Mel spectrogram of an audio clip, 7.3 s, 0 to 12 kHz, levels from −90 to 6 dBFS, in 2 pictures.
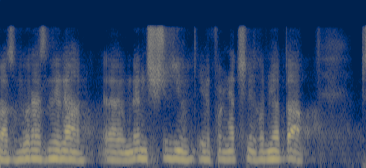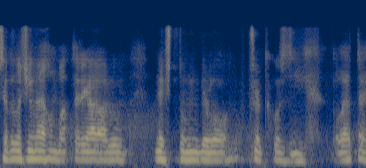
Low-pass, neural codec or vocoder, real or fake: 7.2 kHz; codec, 16 kHz, 1 kbps, FreqCodec, smaller model; fake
